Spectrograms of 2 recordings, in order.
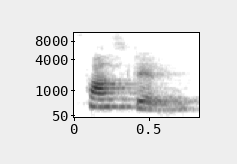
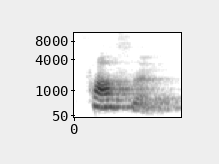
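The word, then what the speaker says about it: fasten: ফাস্টেন শব্দটির উচ্চারণ কিন্তু ভুল। এর সঠিক উচ্চারণ হচ্ছে ফাসেন। ফাসেন। টি ওয়ার্ডটি উজ্জ্ব থাকবে।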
